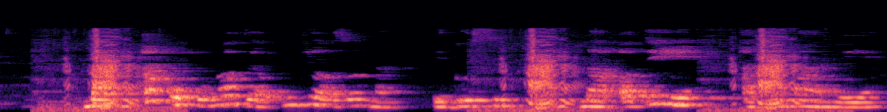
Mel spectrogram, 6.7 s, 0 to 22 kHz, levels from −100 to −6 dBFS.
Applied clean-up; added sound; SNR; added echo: classical method WPE with log-MMSE.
